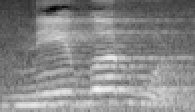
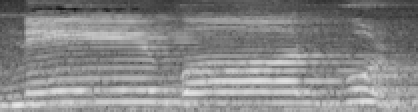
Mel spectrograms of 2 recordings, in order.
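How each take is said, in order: First: Said in the usual way. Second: Slowly broken up. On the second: Shown as a demonstration. Teacher counting three syllables, "Neighborhood" slowly broken up. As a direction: stretch each syllable of "Neighborhood". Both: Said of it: "we say it slowly and we break the word".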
